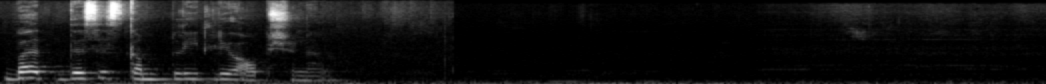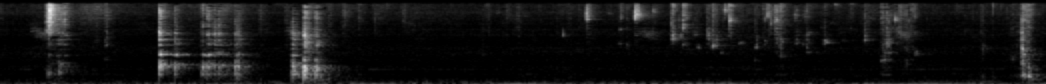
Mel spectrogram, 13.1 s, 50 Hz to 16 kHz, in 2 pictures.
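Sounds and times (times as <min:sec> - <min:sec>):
water splashing and dripping: 0:10.0 - 0:12.4.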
